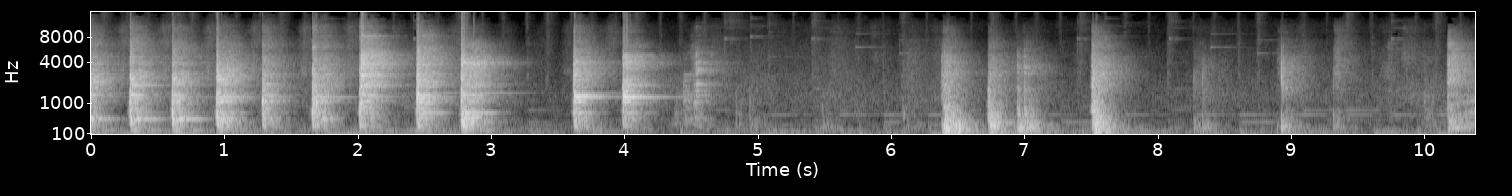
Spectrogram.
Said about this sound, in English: Next, I'll take a brass punch and a dead blow hammer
